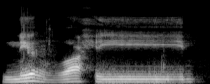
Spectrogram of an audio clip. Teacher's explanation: रा को खींचेंगे नहीं बिल्कुल भी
